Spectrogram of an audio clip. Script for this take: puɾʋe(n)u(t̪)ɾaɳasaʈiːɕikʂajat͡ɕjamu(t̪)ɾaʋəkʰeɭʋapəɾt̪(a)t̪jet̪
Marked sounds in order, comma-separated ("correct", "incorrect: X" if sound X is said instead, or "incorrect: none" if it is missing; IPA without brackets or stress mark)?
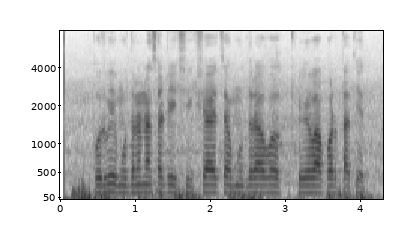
incorrect: m, incorrect: d̪, incorrect: d̪, correct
